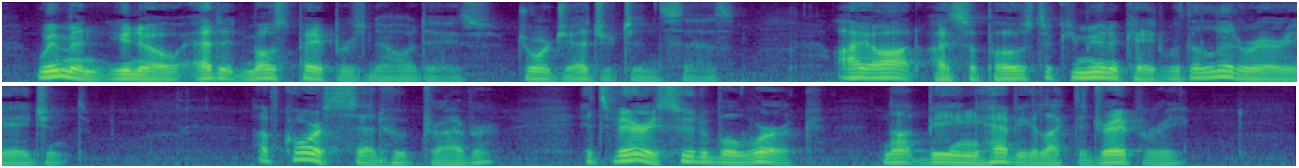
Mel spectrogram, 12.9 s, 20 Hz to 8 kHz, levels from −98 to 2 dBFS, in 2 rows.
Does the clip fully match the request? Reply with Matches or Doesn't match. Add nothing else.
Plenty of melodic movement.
Matches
